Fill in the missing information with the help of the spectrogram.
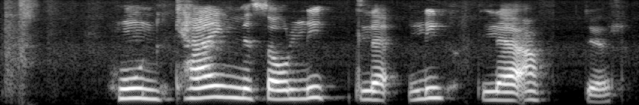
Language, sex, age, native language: Icelandic, female, 7, Icelandic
